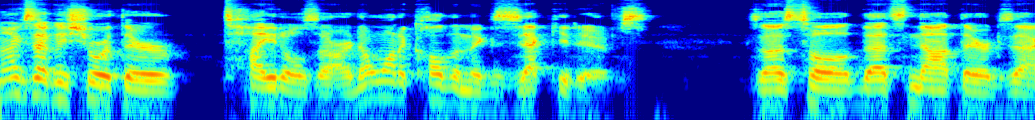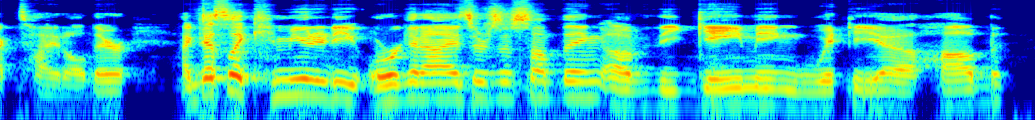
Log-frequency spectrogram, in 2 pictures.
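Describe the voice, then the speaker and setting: A man's fairly high, bright, sharp voice at a very fast pace, full of lively intonation. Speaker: gaming vlogger. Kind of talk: casual monologue. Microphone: cheap USB mic, poor sound quality.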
